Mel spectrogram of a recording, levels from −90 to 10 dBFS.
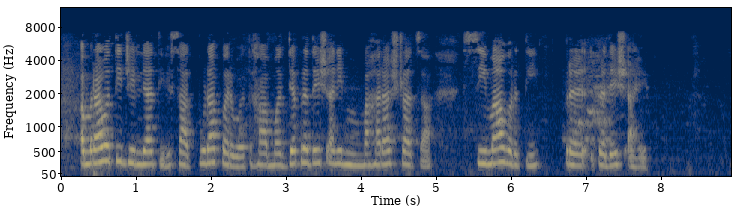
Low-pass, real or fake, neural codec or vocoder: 7.2 kHz; real; none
